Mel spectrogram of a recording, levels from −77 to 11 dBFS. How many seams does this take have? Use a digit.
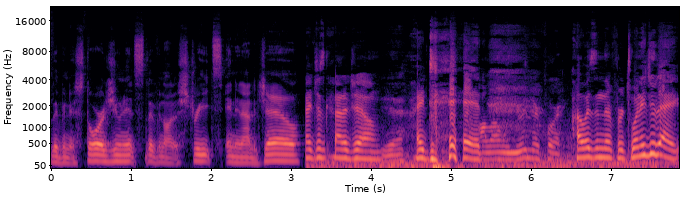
1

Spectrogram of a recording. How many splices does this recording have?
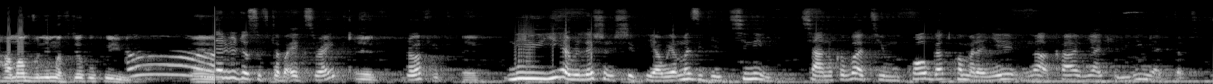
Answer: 1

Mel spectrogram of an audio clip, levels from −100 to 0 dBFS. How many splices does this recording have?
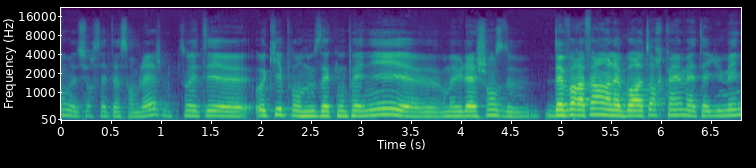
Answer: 2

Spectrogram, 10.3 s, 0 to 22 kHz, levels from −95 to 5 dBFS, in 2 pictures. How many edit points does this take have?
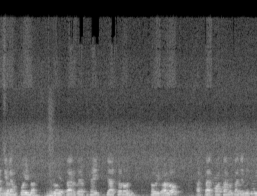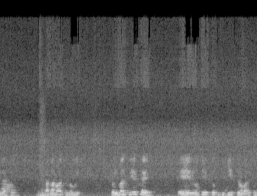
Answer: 2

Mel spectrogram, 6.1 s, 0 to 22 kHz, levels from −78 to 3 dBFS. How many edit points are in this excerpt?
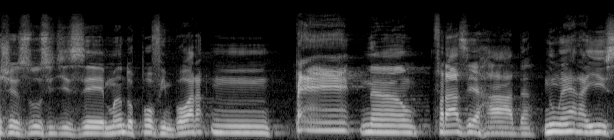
3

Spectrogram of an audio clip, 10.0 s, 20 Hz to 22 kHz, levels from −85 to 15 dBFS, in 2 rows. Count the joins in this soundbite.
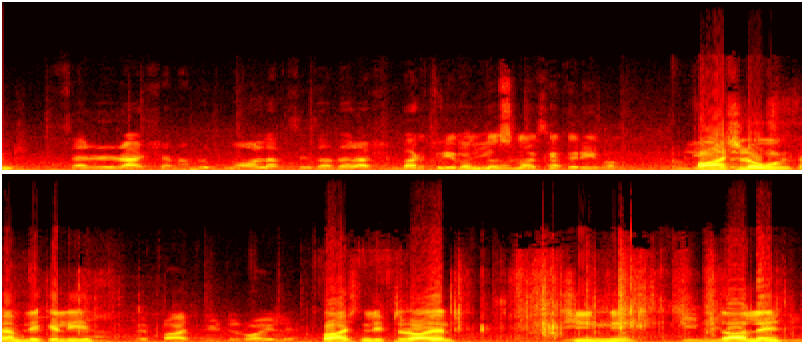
1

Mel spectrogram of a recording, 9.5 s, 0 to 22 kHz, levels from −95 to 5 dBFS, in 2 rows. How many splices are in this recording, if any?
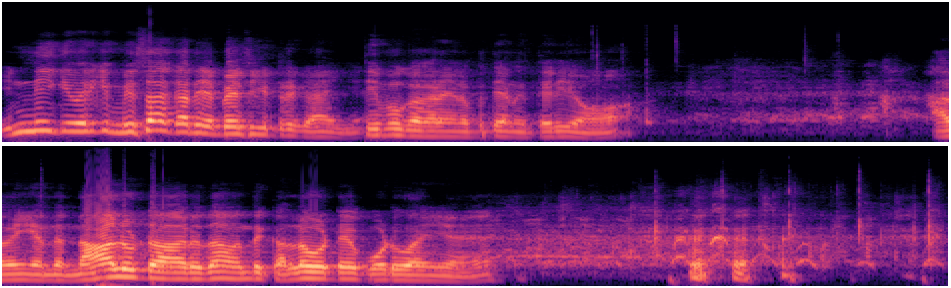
1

